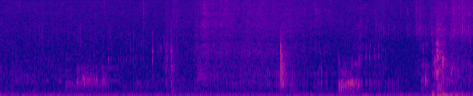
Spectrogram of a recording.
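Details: Stomach rumbling while eating, heavy on a low-pressure weather day: low gurgling and rumbling from the abdomen with a few soft chewing noises; ordinary bowel sounds (borborygmi).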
